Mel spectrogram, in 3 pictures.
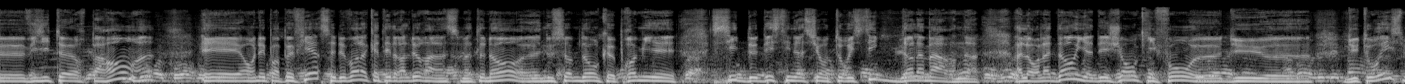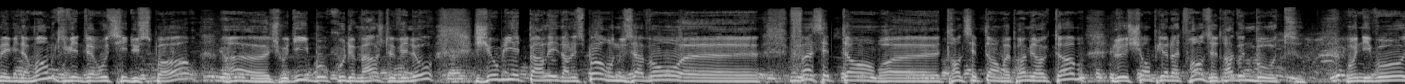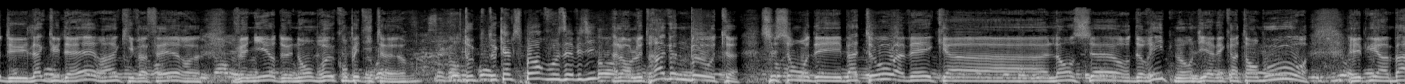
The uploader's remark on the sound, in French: En direct de Saint-Dizier, au village départ du 10ème Marathon du Lac du Der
